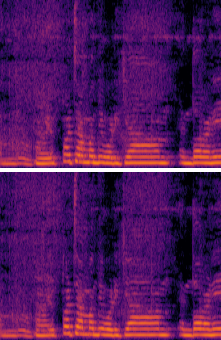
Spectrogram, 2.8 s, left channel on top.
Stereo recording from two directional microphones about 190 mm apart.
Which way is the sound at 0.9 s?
20° right (ahead or behind).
